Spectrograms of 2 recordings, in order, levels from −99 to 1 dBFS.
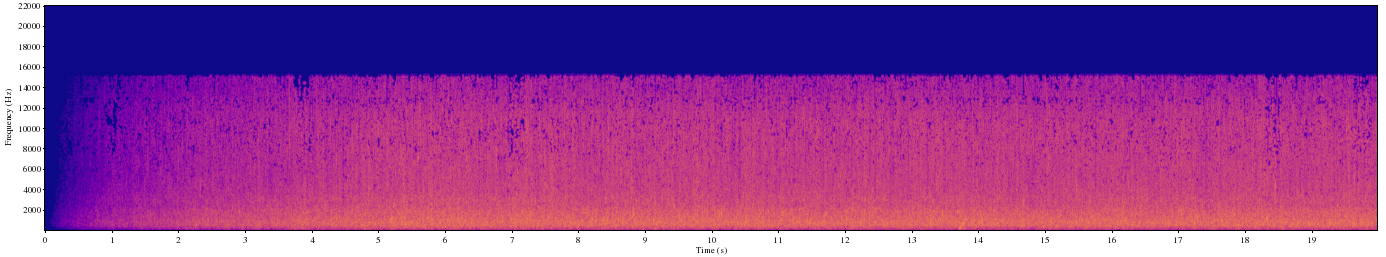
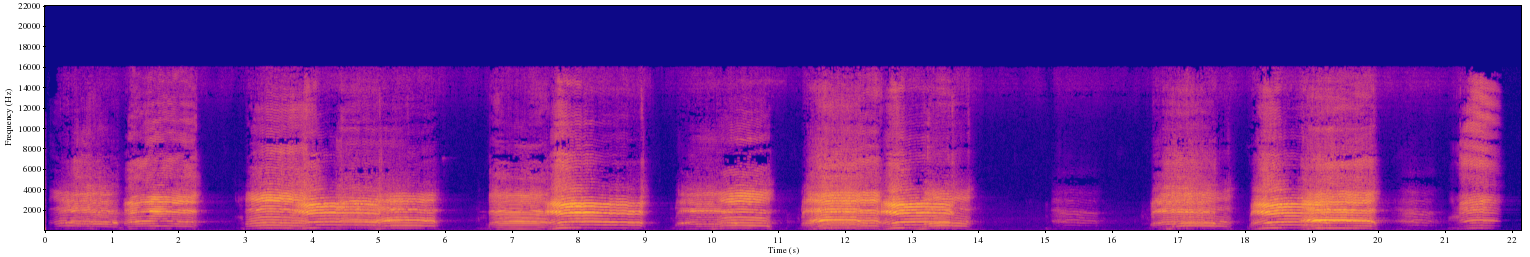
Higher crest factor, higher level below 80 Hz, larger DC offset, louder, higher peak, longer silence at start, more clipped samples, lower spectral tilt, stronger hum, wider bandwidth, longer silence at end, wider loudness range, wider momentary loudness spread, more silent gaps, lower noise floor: about the same, 18 dB vs 18 dB; about the same, -82 dBFS vs -78 dBFS; neither; second, -29 LUFS vs -20 LUFS; second, -12 dBFS vs -4 dBFS; first, 0.75 s vs 0.15 s; neither; first, 0 dB/octave vs 2 dB/octave; neither; about the same, 15.5 kHz vs 16.5 kHz; second, 0 s vs 0.35 s; second, 6 LU vs 9 LU; second, 8 LU vs 16 LU; neither; about the same, -65 dBFS vs -67 dBFS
